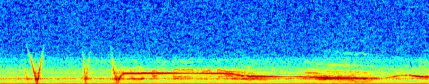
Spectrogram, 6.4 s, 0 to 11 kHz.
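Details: Marconi 201A AM/shortwave radio weak on shortwave, after replacing a wrong 0.05 µF capacitor with 50 pF, tuning near 8 MHz at full volume: over a steady low hum, a whistle rising and falling as the dial moves; oscillation or alignment suspected.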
